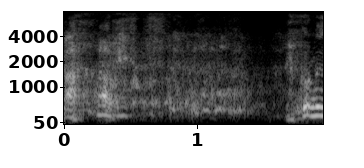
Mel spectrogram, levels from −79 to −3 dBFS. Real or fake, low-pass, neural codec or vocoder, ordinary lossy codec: fake; none; codec, 16 kHz, 8 kbps, FunCodec, trained on LibriTTS, 25 frames a second; none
